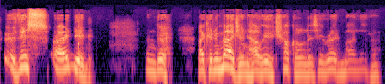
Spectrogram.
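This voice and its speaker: A genial, fussy older doctor in an old-time radio play. His voice is high for a man and a little raspy. He hesitates and repeats himself in an avuncular way as he recounts old adventures, heard dry over a video-call recording. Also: expressive, normal speed, dark tone, no echo. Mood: genial, reminiscing. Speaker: storytelling narrator character. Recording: live video-call performance.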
